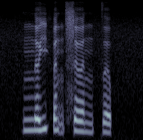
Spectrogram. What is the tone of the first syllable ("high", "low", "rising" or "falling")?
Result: rising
